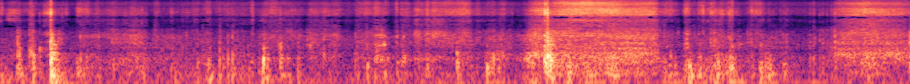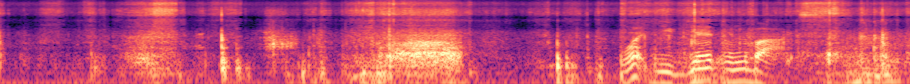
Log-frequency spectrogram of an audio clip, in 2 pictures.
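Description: Cardboard box and styrofoam packing scraping and rustling in irregular bursts as a boxed trolling motor is slid out. A man's voice is heard briefly near the end.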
